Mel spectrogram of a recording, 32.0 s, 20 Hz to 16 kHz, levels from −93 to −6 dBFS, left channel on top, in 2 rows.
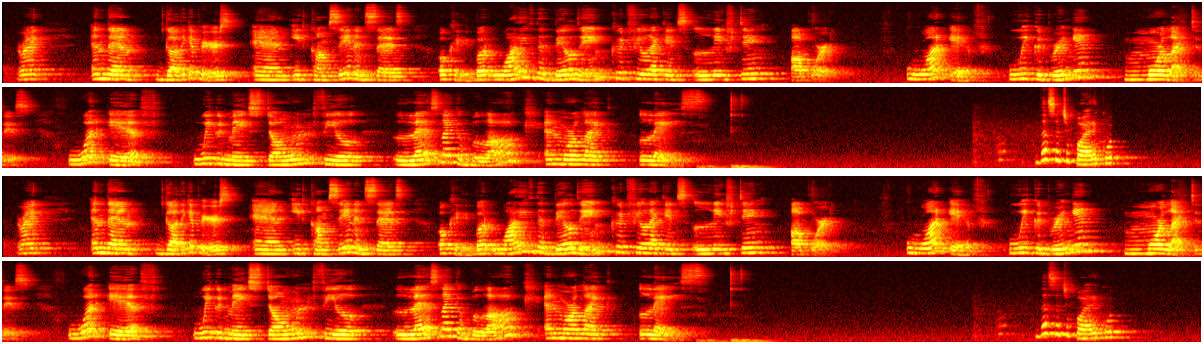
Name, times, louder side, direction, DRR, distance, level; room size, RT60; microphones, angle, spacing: voice 1, 0.2-0.5 1.2-1.7 2.0-3.0 3.3-5.3 5.8-10.2 10.5-11.0 12.1-13.1 13.4-14.5 15.0-16.3 16.9-18.0 18.5-20.7 21.2-24.0 24.5-25.1, equal, 25° right, 2 dB, 1.7 m, -24 dB
voice 2, 29.8-30.8, left 4 dB, 45° left, 11 dB, 0.6 m, -23 dB
7.3 x 5.8 x 6.4 m, 0.77 s
head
